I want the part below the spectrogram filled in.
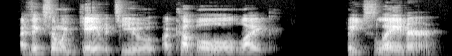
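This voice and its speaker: Bright and sharp in tone, a man's voice swings very widely in pitch. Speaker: podcast host and streamer. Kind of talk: casual chat.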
